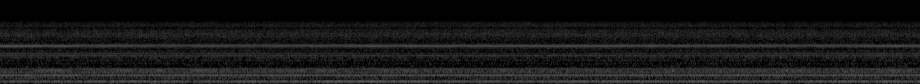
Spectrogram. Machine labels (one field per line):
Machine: pump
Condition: normal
